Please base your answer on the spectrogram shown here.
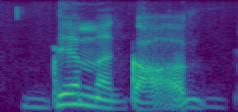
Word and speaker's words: demagogue: but with voicing right demagogue hold that last g you don't have to say gag demagogue probably or probably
